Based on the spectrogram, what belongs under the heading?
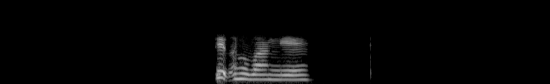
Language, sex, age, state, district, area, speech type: Santali, female, 18-30, Jharkhand, Seraikela Kharsawan, rural, conversation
